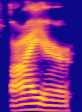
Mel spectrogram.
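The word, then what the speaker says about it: Bayer: company name to Bay in German it's buyer uh B A ye R the most famous and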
